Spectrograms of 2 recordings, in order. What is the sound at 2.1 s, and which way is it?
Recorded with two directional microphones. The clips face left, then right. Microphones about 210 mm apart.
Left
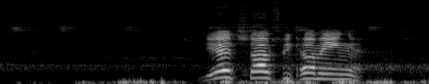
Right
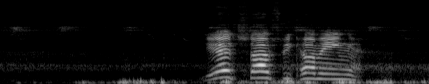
Speech, 35° left (ahead or behind).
